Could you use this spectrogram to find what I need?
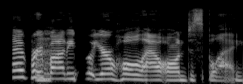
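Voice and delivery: put-on slow, drawn-out Southern accent. Retelling a friend's game at the table: imitating Jenna's Southern accent. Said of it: "Jenna just started immediately talking in a Southern accent".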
